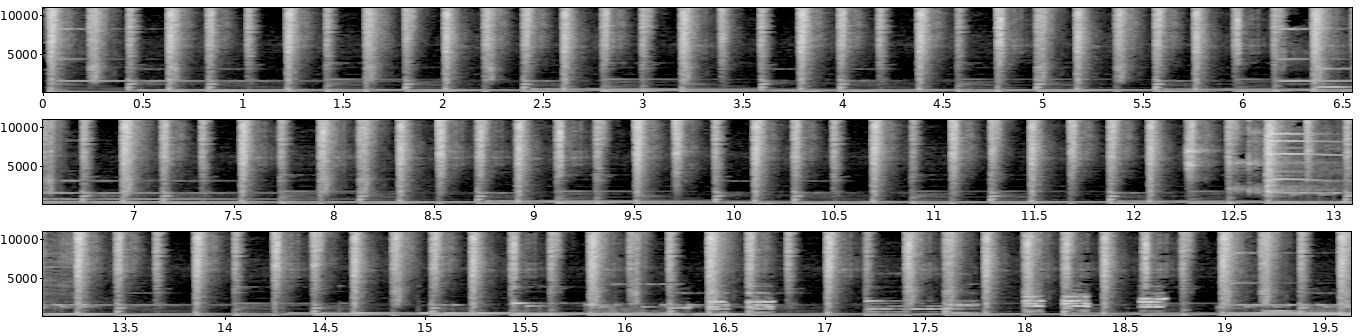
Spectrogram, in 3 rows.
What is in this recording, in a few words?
Park Music; Hector Episode 1 We Negotiate With Terrorists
